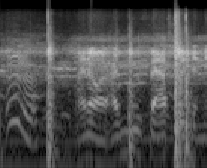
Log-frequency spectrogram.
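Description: Hands slapping down on a pile of playing cards on a patio table during a fast slapping card game: a sharp slap about half a second in, another a little past one second, and a louder double slap near the end.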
